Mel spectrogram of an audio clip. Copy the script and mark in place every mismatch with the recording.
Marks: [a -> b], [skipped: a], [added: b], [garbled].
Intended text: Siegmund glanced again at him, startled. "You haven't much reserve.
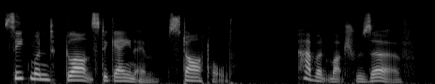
Siegmund glanced again [skipped: at] him, startled. [skipped: "You] haven't much reserve.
